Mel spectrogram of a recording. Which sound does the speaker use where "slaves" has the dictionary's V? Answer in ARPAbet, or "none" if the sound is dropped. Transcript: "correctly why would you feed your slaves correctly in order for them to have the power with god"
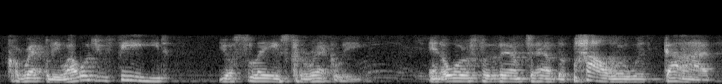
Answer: V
